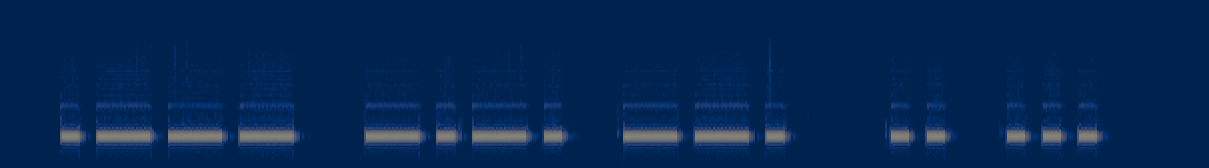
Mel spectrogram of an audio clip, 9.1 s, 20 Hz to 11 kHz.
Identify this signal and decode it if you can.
Morse code, heard as a keyed tone, about 9 wpm, 650 Hz. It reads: JCG IS
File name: jh8cbh / 2022cw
